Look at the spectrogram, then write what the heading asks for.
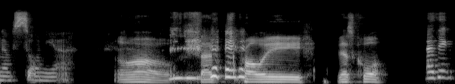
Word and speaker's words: Sonja: Oh, so it's pronounced Sonja.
